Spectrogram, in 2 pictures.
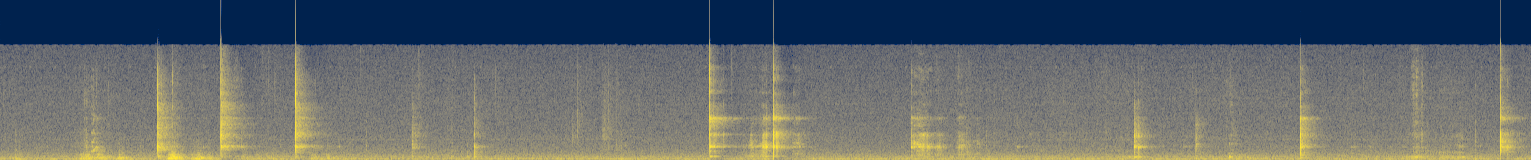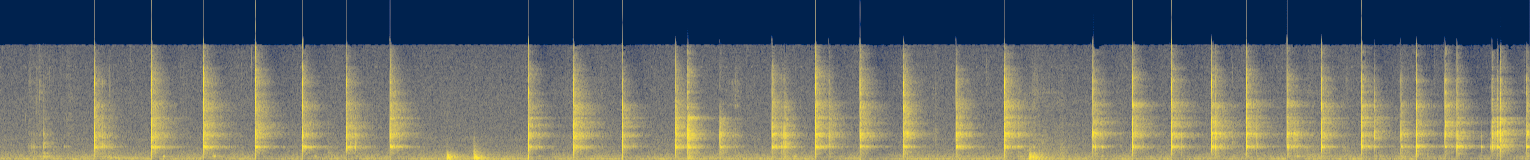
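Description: A metal spoon clinking against the inside of a glass mason jar while thick sourdough starter is stirred. The clinks are scattered at first, then from about halfway settle into a quick steady rhythm of about two a second.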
